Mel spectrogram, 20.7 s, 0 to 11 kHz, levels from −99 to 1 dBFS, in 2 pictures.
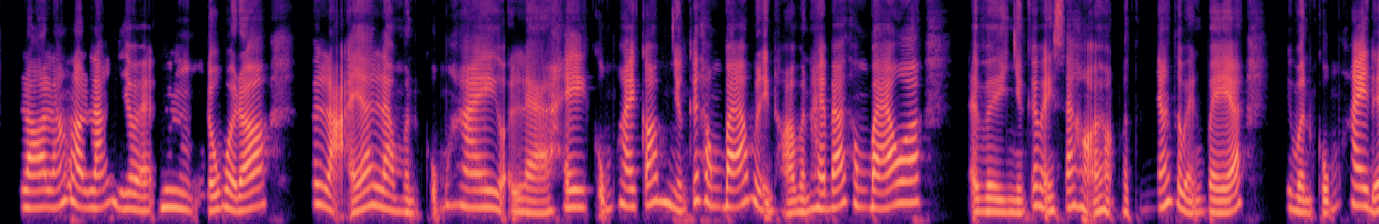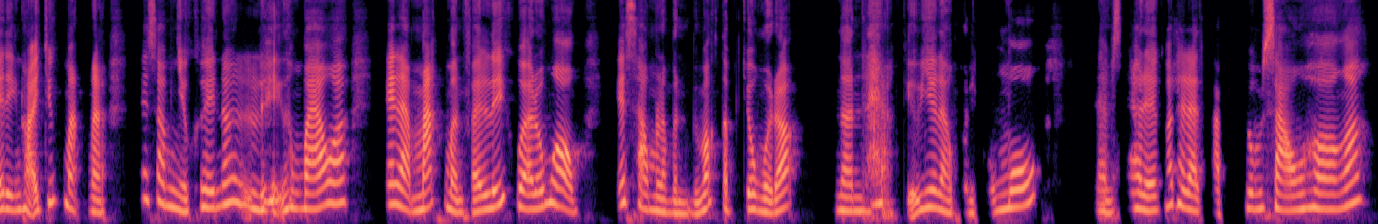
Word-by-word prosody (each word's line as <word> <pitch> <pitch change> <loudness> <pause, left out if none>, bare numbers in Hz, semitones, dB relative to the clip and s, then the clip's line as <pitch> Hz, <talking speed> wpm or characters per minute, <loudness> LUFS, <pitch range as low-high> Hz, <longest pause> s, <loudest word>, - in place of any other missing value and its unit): lo 250 0 +3
lắng, 255 0 -1
lo 275 - +4
lắng 245 0 +1
vậy 235 - -3
thôi 230 -1 +2
bạn. 205 - -2
Ừm, 250 -4 -1
đúng 210 +3 +1
rồi 210 - +3
đó, 245 +6 +4 0.3
với 300 -1 -1
lại 195 -7 +2
á 250 +5 +2
là 250 -5 +2
mình 185 -3 -4
cũng - - -9
hay, 255 -3 0
gọi - - -2
là, 175 -2 +1
hay 255 +7 +1
cũng - - -4
hay 270 -3 +2
có 300 +5 +1
những 295 -12 -1
cái 355 - -1
thông 280 -7 -2
báo 265 +2 +4
về - - -1
điện - - -2
thoại 170 -3 0
mình, 185 +1 -1
hay 235 +1 +2
báo 260 +5 +3
thông 285 -5 -5
báo 255 +4 +4
á, 325 +1 +4 0.4
tại 190 - -1
vì 190 -1 +2
những 180 -1 -2
cái 280 - 0
mạng 200 - +1
xã 255 +4 -1
hội 250 -9 +1
hoặc 220 - -1
là 185 - -4
tin 220 - -30
nhắn 265 +6 +1
từ - - 0
bạn 180 0 -3
bè 180 -2 +3
á, 195 - +3 0.3
thì 240 - -5
mình 185 -2 0
cũng 180 +8 -4
hay 285 -4 +4
để 200 - +2
điện 225 -1 -1
thoại - - +4
trước 330 0 -6
mặt - - 0
nè, - - +2 0.3
thế 380 - -4
xong 335 -7 0
nhiều 195 -6 0
khi 255 +2 0
nó 295 +5 0
luyện 220 - 0
thông 245 0 -2
báo 240 +5 +4
á, 315 +1 +3 0.3
cái 300 0 +3
là 260 -5 +4
mắt 230 +5 +2
mình 200 -5 +1
phải 190 +2 +1
liếc 250 - +2
qua, 245 -4 +4
đúng 245 +6 +1
hông? - - +4 0.3
Cái 320 - 0
xong 225 -9 -1
là 190 - +1
mình 170 -1 -3
bị 165 - -2
mất - - 0
tập 220 - -3
trung 225 -2 +1
rồi 185 -2 +2
đó, 205 +6 +4 0.3
nên 200 -2 -1
là, 200 - -2
kiểu - - -1
như 255 +2 +1
là, 220 - +1
mình 180 0 -9
cũng 205 +6 -4
muốn 260 +5 +3 0.5
làm 175 - -3
sao 235 +5 -3
để 205 -1 +2
có 280 - -3
thể 280 - +1
là 220 -3 +3
tập - - -6 0.2
trung 235 0 -2
sâu 220 -1 +2
hơn 230 -2 +2
á. 300 +5 +2
240 Hz, 315 wpm, -23 LUFS, 200-265 Hz, 0.5 s, lo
